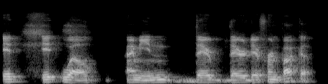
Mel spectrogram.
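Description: Emphatic low-voiced man giving advice. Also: steady tone, normal speed, a bit bright. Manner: passionate, emphatic, repeats phrases for stress. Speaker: podcast guest, entrepreneur. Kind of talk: casual podcast conversation.

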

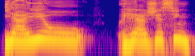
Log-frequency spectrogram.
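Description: A man being interviewed as a company founder, telling a casual story with animated delivery and acting out bits of dialogue. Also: very high-pitched, a little slow, no room sound, studio quality. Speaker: podcast guest, company founder.

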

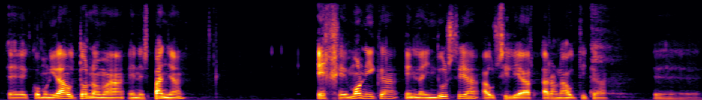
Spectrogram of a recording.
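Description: Older man speaking earnestly, halting. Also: mid-range voice. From La Mancha, Spain. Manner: earnest, halting with frequent fillers. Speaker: foundation head giving a talk. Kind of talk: conference speech. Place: dark stage in a hall. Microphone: stand mic at a lectern.

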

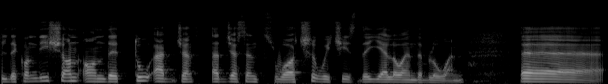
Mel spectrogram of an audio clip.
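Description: A man who speaks as a talks through a board game on a podcast. His voice is smooth and resonant, and his speech halts often with fillers and restarts. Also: mid-range voice, fairly bright tone. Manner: halting, many fillers and restarts. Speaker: podcast co-host. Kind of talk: casual board game chat.

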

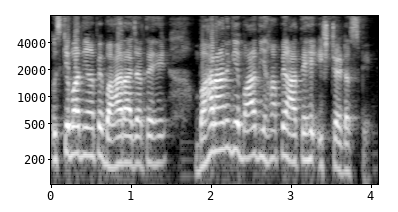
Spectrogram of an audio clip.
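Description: A man's voice: high-pitched, brisk, a bit bright, faint music behind. A man hosting a casual tech tutorial, talking viewers through phone settings step by step with constant filler phrases. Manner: chatty, leans heavily on fillers like "here" and "what is"; friendly, asks viewers directly for likes. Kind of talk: casual screen-recorded tutorial narration.

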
